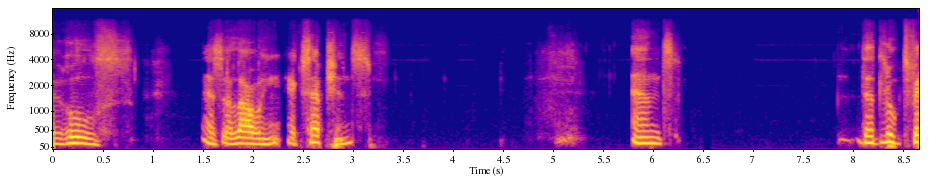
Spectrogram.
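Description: An elderly man lectures calmly over an online call, in short phrases with pauses.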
